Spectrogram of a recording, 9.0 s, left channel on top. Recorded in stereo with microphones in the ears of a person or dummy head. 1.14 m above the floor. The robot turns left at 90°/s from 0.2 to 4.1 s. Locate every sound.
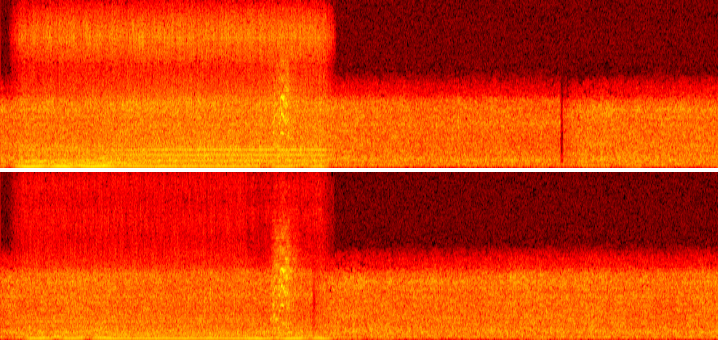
3.4 s a zipper: 165° right, 0.6 m; by 3.8 s 160° left, 0.6 m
